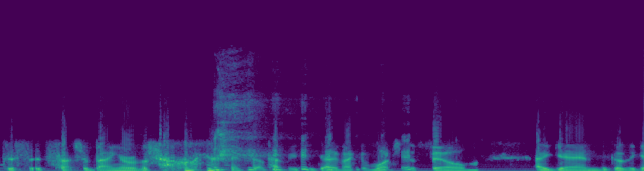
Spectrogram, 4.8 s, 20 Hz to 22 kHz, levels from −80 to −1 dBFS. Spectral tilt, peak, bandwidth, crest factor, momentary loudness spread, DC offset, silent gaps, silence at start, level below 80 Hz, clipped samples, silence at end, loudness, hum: -6.5 dB/octave; -18 dBFS; 16 kHz; 12 dB; 5 LU; under 0.1%; none; 0 s; -54 dBFS; under 0.1%; 0 s; -31 LUFS; none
